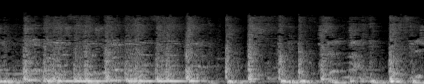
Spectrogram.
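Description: Live band music: a held bass note carries the first two seconds, then quick drum strikes, about four or five a second, take over.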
